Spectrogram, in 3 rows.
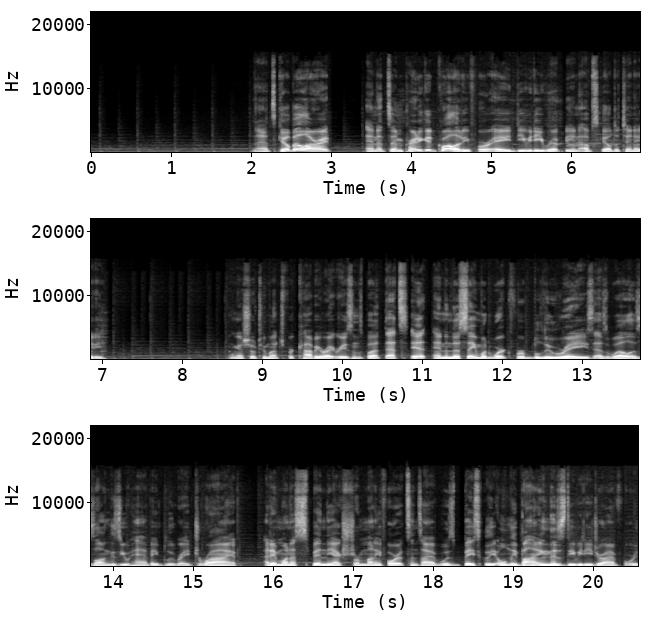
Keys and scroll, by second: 8.0 space.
